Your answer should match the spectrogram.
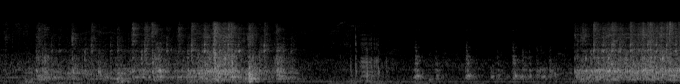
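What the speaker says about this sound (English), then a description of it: "I'm just stitching close to the edge of that Velcro." A sewing machine runs in steady bursts, stitching close to the edge of a Velcro strip on a quilted project bag, loud and near with brief pauses between runs and no talk.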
